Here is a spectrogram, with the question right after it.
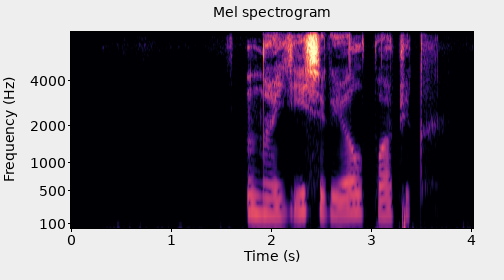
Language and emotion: Russian, neutral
